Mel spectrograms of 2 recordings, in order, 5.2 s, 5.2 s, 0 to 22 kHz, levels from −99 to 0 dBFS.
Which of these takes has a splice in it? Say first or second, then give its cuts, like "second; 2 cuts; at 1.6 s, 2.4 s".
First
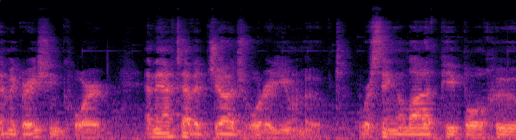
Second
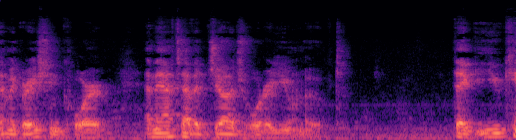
first; 1 cut; at 3.4 s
